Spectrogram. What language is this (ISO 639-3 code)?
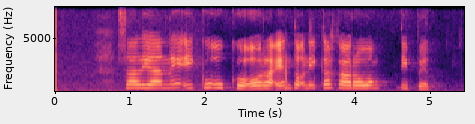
jav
